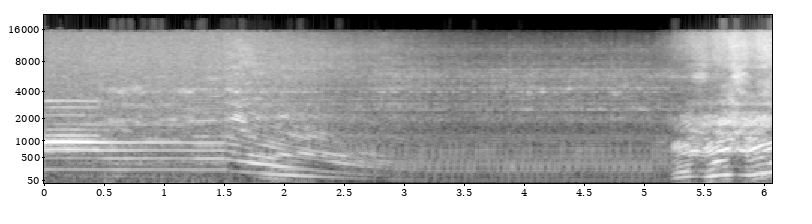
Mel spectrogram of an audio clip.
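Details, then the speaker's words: Stihl MS180C chainsaw after carburetor rebuild (was hard to start, bogged and died on its side): revs crisply to a clean high whine, drops back and idles well without stumbling; runs healthy, no adjustment needed. "All right, that sounds pretty good. Um, I'm going to sharpen the chain and stuff for this guy. But, uh, that's, uh, that sounds pretty good. It revs real good. I don't need to adjust anything. It idle idles well."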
